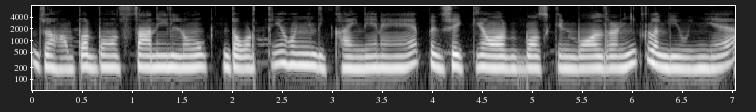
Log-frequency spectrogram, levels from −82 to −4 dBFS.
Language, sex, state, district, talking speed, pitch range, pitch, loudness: Hindi, female, Bihar, Vaishali, 135 wpm, 195-215 Hz, 205 Hz, -16 LUFS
